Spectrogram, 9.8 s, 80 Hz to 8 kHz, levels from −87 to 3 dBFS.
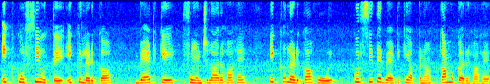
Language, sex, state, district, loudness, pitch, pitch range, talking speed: Punjabi, female, Punjab, Kapurthala, -17 LUFS, 245 Hz, 225-275 Hz, 140 wpm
